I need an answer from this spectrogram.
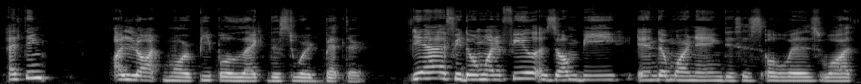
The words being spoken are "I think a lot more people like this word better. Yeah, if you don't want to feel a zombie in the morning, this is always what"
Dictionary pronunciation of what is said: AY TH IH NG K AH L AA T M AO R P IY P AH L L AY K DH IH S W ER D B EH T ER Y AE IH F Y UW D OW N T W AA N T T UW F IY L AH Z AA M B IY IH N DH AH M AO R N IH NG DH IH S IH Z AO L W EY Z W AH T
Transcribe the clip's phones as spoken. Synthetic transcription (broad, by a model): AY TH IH NG K AH L AA T M AO R P IY P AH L L AY K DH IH S W ER D B EH T ER Y AE IH F Y UW D OW N T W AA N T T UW F IY L AH Z AA M B IY IH N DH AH M AO R N IH NG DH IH S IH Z AO L W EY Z W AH T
